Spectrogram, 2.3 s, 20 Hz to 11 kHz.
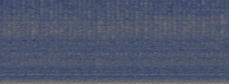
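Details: BMW R1250 GSA boxer twin after fitting radiator guards: even steady thump at idle with no tinny clatter or buzzing from the guards; normal idle.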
